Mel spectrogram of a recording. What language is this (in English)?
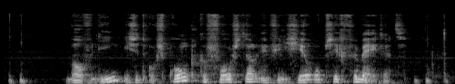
Dutch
